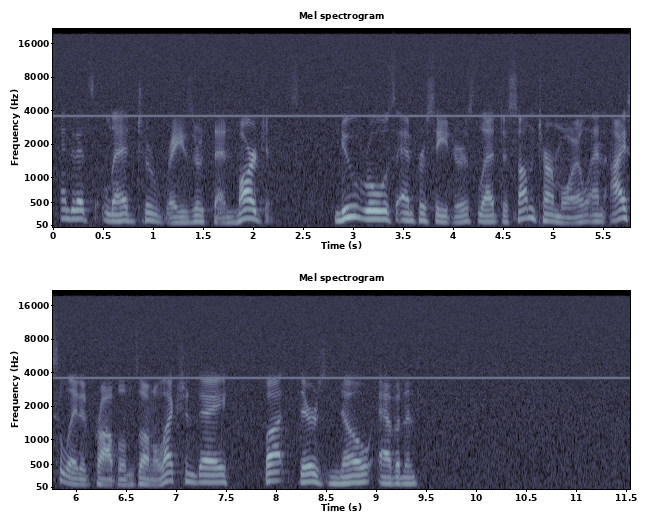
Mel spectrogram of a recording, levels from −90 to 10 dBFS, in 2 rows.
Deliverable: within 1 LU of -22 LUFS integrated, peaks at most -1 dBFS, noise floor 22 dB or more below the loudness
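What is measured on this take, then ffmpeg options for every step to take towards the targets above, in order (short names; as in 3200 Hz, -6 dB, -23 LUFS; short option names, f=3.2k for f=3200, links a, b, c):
steady tone 3600 Hz; tone level -39 dBFS; noise floor -40 dBFS; noise floor target -53 dBFS; loudness -30.5 LUFS; peak -13.5 dBFS; loudness target -22.0 LUFS
-> -af "bandreject=f=3.6k:w=30"
-af "afftdn=nr=13:nf=-40"
-af "volume=8.5dB"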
